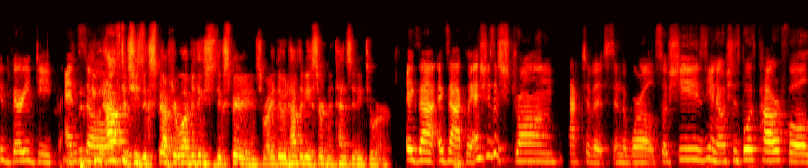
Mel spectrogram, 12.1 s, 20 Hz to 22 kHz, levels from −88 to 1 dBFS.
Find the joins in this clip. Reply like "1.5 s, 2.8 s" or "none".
0.9 s, 1.9 s, 6.0 s, 7.5 s, 8.4 s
